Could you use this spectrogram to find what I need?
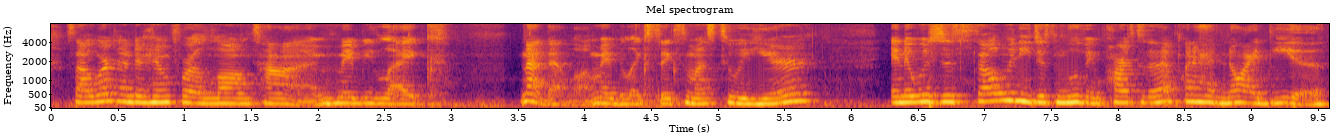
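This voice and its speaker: In an American accent, a woman speaks at a moderate pace and medium pitch with lively intonation, audible room echo and noticeable background noise. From DMV area (Washington DC region), US. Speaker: live event producer. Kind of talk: casual interview chat. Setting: home basement podcast studio. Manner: animated, filler-heavy.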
